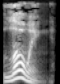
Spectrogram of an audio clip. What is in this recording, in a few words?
"lowing", pronounce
